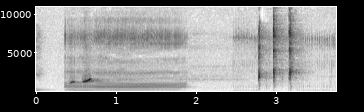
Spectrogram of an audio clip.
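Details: A sleeping 10-year-old bulldog gives one long, rasping snore of about a second and a half, with a whistly catch at its start. Brief tapping or clicking follows after a pause.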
